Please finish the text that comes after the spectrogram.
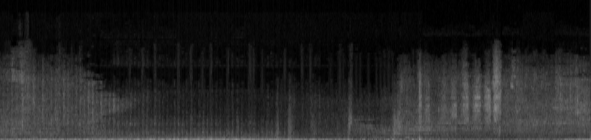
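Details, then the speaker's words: Free Jeep Cherokee, first time running after sitting a long time, still on really bad old gas, no check engine light; deep, lumpy, pulsing idle with no steady rhythm; rough idle, owner suspects the old fuel. "we got her idling on her own doesn't have a check engine light I mean this thing's running shaky you know one it hasn't ran and I can't tell you how long and two it still got really bad old gas in there"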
